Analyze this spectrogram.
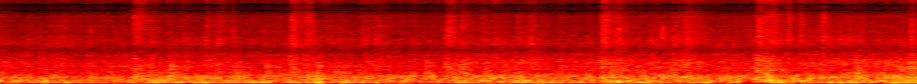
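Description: Train wheels click over rail joints in an even rhythm.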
